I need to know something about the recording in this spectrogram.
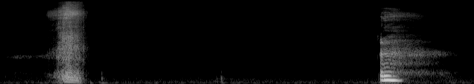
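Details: Sneezes deliberately induced with black pepper: two sneezes with a quiet gap, a sharp burst of expelled air, then a second with a short voiced start.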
